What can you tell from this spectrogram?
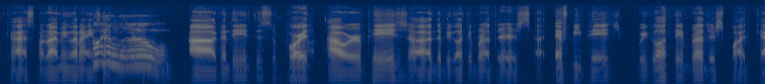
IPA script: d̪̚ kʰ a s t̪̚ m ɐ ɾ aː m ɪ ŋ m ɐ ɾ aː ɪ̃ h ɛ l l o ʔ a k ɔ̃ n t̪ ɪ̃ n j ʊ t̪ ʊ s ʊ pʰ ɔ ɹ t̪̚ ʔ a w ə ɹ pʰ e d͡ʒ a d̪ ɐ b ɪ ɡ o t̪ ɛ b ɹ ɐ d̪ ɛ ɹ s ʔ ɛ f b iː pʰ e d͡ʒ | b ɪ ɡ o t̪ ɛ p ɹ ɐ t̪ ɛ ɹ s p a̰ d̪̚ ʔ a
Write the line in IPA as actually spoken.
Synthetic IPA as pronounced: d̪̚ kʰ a s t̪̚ m ɐ ɾ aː m ɪ ŋ m ɐ ɾ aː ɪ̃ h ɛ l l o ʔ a k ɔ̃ n t̪ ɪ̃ n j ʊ t̪ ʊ s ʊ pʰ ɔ ɹ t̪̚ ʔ a w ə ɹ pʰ e d͡ʒ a d̪ ɐ b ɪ ɡ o t̪ ɛ b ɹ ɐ d̪ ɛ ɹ s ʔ ɛ f b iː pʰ e d͡ʒ | b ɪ ɡ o t̪ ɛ b ɹ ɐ d̪ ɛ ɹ s p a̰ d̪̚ k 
